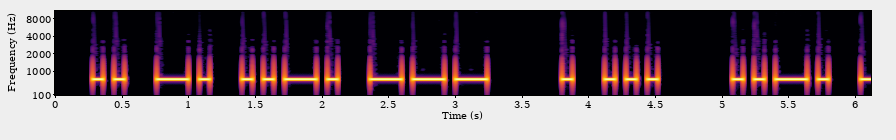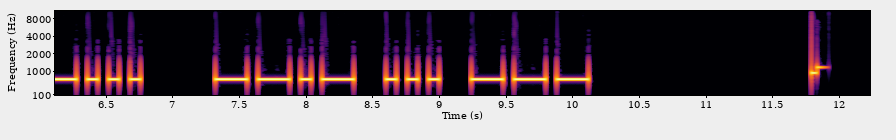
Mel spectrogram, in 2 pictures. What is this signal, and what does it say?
Morse code, heard as a keyed tone, about 15 wpm, 700 Hz. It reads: INFO ES FB QSO
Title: Common QSO Phrases Encore 15wpm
